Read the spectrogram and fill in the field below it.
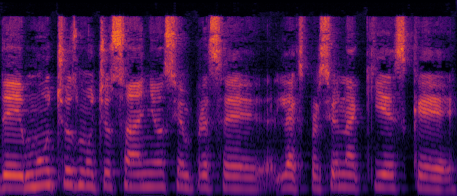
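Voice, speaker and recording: With a Mexican accent, a woman speaks at medium pitch and a fairly slow pace. Her intonation is fairly even, and the background is quiet. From Mexico. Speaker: novelist. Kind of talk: interview.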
